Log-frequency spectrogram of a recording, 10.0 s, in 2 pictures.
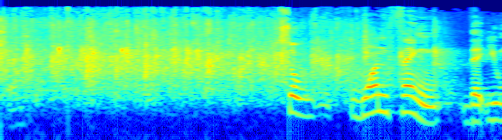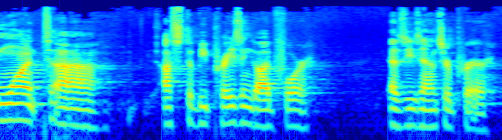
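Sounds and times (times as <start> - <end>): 
audience applause: 0.0 - 4.5
speech: 2.9 - 8.2, 8.9 - 10.0.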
